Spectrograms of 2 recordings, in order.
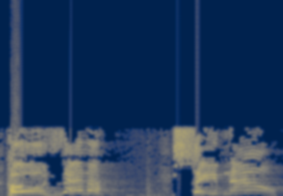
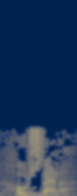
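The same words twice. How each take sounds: First: High, slow, stretched-out ringing cry; crowd's cry of hosanna. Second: Said in the usual way. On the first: Retold or imitated. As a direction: call it out like the crowd at the triumphal entry. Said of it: "This is what they said when he came down". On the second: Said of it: "Put in your margin".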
